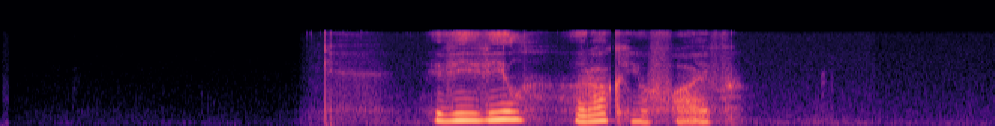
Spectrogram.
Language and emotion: Russian, sad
